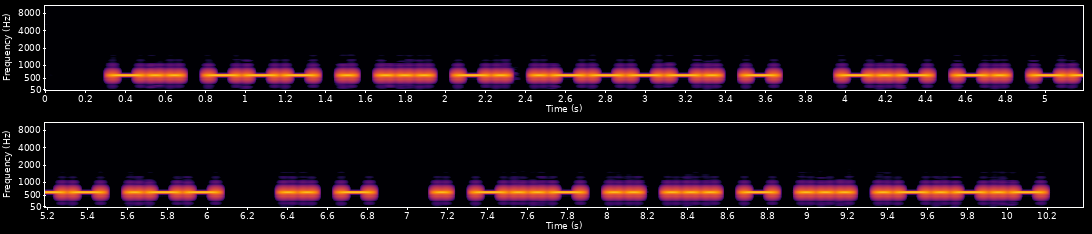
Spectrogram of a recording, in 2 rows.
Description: Morse code, heard as a keyed tone, about 25 wpm, 600 Hz. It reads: DOESN'T KNOW IT EXISTS.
